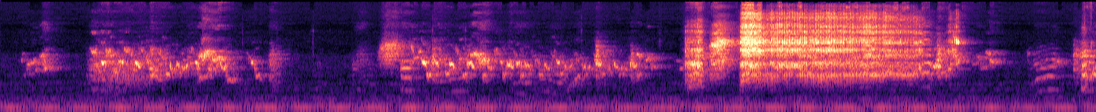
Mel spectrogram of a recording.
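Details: Pet budgerigar, a male, warbles in quick, bubbly chirps, then lets out a loud, raspy screech, his signature sound, which other budgies copy.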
